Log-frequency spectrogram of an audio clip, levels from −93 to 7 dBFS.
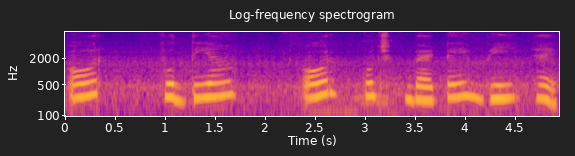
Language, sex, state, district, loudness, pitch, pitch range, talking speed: Hindi, female, Madhya Pradesh, Dhar, -15 LUFS, 255 Hz, 240-270 Hz, 85 wpm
